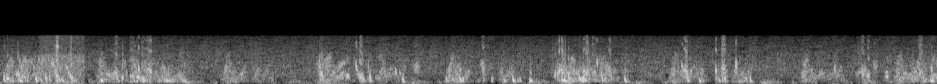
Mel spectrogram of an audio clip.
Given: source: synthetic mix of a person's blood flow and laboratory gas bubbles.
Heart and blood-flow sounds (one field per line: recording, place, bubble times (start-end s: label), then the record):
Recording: Doppler ultrasound of blood flow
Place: precordium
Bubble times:
0.01-0.84 s: bubbles
0.98-1.89 s: bubbles
3.15-3.88 s: bubbles
3.92-4.09 s: bubbles
4.12-4.22 s: bubbles
4.44-4.67 s: bubbles
4.79-4.96 s: bubbles
5.01-5.36 s: bubbles
5.50-6.15 s: bubbles
6.21-6.32 s: bubbles
6.67-7.08 s: bubbles
7.12-7.55 s: bubbles
8.32-8.41 s: bubbles
8.54-8.79 s: bubbles
8.83-8.92 s: bubbles
9.09-9.38 s: bubbles
From the record:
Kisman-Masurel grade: 333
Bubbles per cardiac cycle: rolling drumbeat, 9 or more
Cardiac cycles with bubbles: 50 to 99%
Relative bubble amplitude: loud (0.450 to 0.775)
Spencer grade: 3 (all of the cardiac periods contain showers or single bubble signals, but not dominating or overriding the cardiac motion signals)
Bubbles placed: anywhere in the cardiac cycle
